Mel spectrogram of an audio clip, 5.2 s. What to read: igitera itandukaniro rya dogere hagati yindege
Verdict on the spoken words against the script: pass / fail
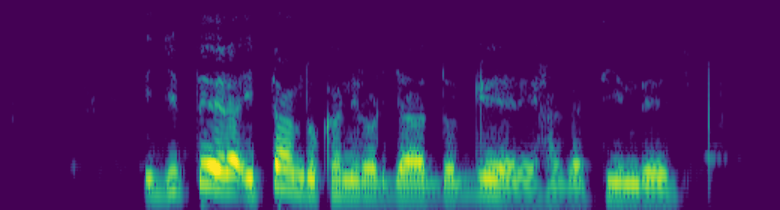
pass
